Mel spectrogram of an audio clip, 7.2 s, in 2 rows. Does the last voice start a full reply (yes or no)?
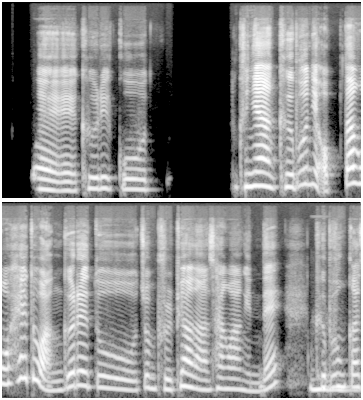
no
